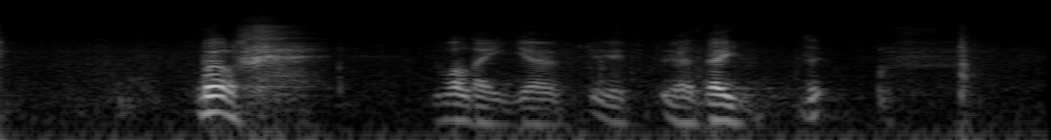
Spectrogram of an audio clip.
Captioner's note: stuttering softly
